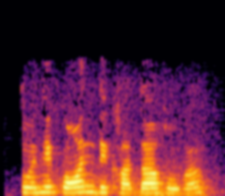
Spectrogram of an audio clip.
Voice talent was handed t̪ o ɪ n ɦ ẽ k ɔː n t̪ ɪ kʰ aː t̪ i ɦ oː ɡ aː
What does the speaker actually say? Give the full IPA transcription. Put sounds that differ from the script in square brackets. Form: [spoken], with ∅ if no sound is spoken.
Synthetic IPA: t̪ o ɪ n ɦ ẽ k ɔː n [d̪] ɪ kʰ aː t̪ [a] ɦ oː ɡ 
